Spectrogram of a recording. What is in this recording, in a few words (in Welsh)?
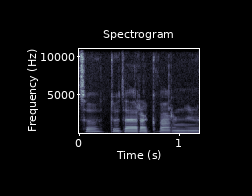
"ragfarn", Welsh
